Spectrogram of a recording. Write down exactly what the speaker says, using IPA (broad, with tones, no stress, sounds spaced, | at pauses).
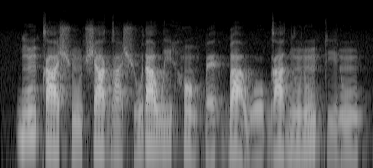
ɡ ũ˦ k a˧ ʃ ũ˨ ʃ a˧ ɡ a˨ ʃ u˨˦ ɾ a˦ w i˦ h ɔ̃˦˨ k͡p ɛ˨˦ ɡ͡b a˦˨ w o˧ ɡ a˦ d ũ˧ ɾ ũ˦ k i˧ ɾ ũ˦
